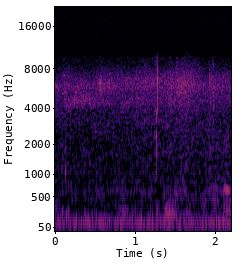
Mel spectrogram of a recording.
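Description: Near silence: faint background hum with a couple of faint ticks.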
